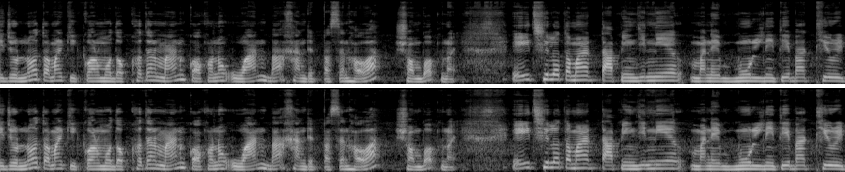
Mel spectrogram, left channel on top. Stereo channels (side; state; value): both; normal; correlation 0.62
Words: জন্য তোমার কি কর্মদক্ষতার মান কখনো 1 বা 100% হওয়া সম্ভব নয়। এই ছিল তোমার তাপ ইঞ্জিন নিয়ে মানে মূলনীতি বা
